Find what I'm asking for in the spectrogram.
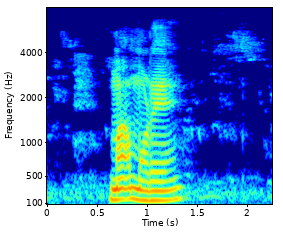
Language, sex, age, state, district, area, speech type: Santali, male, 18-30, West Bengal, Malda, rural, spontaneous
